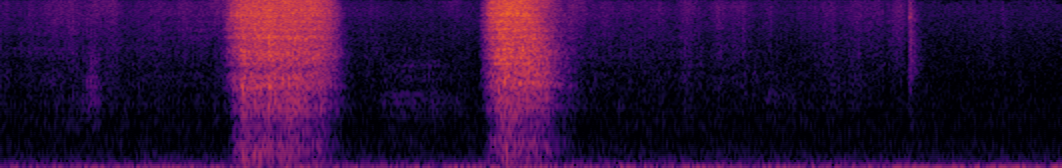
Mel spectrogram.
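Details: Sample recording of a model's snotty, wet-sounding sneezing.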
